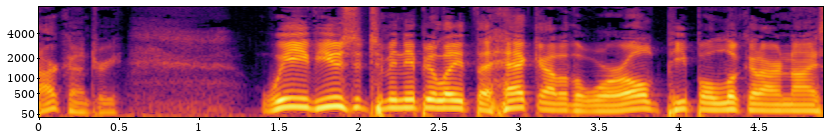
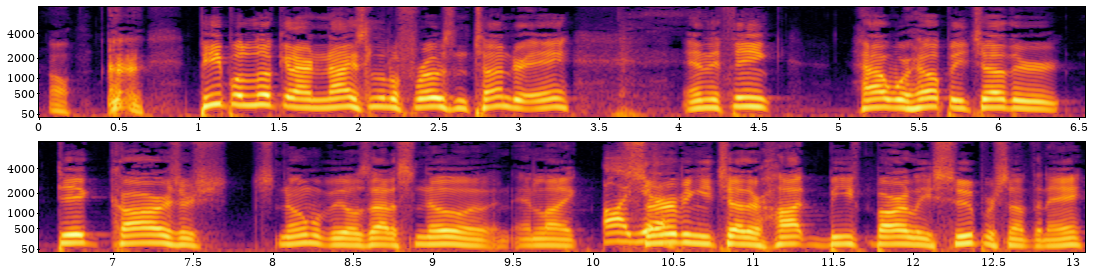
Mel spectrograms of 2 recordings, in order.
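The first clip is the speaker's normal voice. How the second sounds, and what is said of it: Put-on Canadian accent. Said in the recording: “I'm speaking from the position of the Canadian here ... you're not using the accent”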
